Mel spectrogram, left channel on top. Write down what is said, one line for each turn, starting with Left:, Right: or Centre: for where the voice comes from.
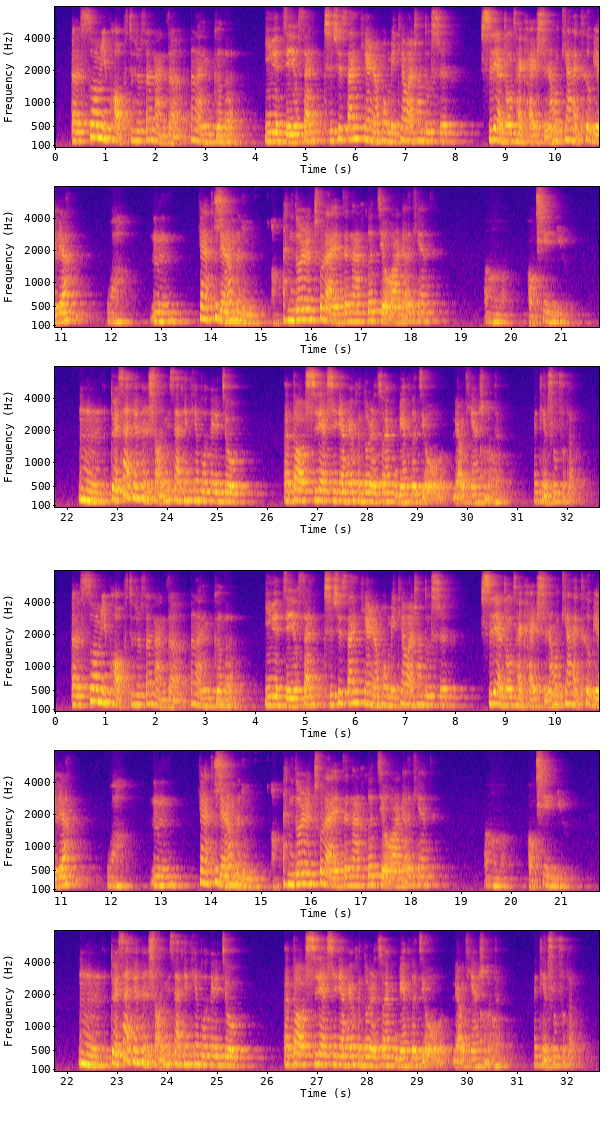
Centre: 呃 Suomi Pop，就是芬兰的芬兰语歌的
Right: 嗯，
Centre: 音乐节，有三持续三天，然后每天晚上都是十点钟才开始，然后天还特别亮，
Right: 哇，
Centre: <laughs> 嗯，天还特别，
Right: 十点钟啊，
Centre: 然后很很多人出来在那儿喝酒啊、聊天。
Right: 啊，好惬意
Centre: 嗯，对，夏天很爽，因为夏天天不黑就，呃，到十点十一点还有很多人坐在湖边喝酒聊天什么的，
Right: 啊，
Centre: 还挺舒服的。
